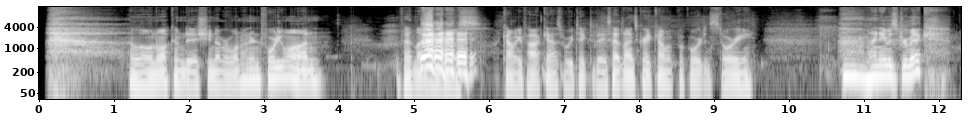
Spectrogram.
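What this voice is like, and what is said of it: Sad-sounding voice. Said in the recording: “why you sound so sad?”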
